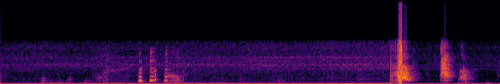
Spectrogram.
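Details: Boston Terrier chasing a remote control helicopter; a few short barks near the end, with softer whines and yips earlier over a steady mechanical hum from the helicopter.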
